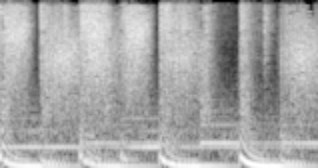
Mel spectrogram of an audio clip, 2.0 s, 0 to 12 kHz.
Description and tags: Dusty Piano Loop 5
I little loop series with a piano. These ones are really fun. I made it with Digital Thunder D-lusion. DT is an analogue drum machine.
quick, loop, experimental, piano, upbeat, weird, novelty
